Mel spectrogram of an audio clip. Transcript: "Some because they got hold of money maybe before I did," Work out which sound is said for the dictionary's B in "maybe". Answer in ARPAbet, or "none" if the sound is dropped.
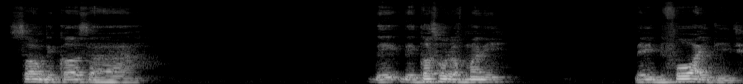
none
